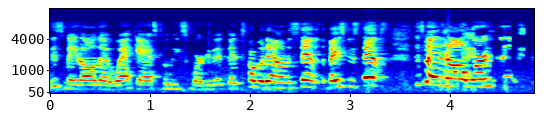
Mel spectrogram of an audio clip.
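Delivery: loud, laughing, near tears; crying out that it was all worth it; emotional outburst. Retold or imitated. Podcaster reliving the episode, loud and teary. Acted inner reaction to episode.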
